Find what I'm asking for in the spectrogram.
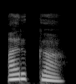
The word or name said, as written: ಅರ್ಕ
